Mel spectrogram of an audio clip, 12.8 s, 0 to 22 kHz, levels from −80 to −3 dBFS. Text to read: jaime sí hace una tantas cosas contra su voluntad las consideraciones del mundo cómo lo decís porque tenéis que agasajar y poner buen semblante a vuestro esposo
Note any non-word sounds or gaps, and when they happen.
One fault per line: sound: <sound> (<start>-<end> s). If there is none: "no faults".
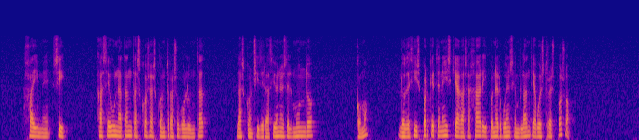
no faults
